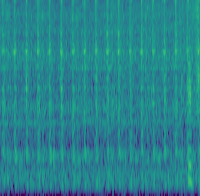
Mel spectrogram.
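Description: Bernina sewing machine running steadily through a triple stitch, the needle sewing back and forth with a rapid, even ticking.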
